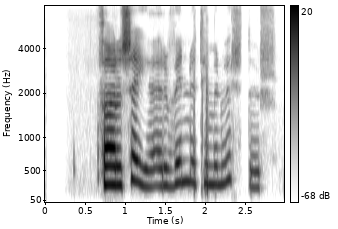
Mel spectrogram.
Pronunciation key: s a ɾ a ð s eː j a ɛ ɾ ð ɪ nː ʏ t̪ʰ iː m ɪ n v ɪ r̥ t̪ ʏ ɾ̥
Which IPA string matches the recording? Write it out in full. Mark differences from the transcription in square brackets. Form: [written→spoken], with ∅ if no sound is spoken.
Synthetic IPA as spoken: [s→θ] a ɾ a ð s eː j a ɛ ɾ [ð→v] ɪ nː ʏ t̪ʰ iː m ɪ n v ɪ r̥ t̪ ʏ ɾ̥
